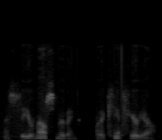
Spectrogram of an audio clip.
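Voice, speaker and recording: A man with a very low voice leads a conference call. He speaks haltingly and informally. The line is dull and dry, with little room sound. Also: fairly even intonation, vocal fry, a little mellow, husky, no echo. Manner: hesitant, halting.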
